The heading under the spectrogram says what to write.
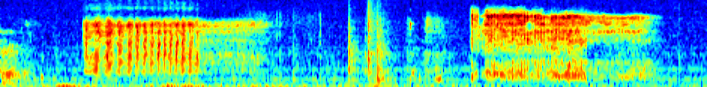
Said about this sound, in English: Sounds like the end of a cassette. Sounds like a cassette, like rewinding.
